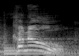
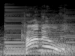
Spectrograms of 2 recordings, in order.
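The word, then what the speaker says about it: Kanū: Perhaps you should try bent paddle's newest flagship beer, Canoe. It's spelled K-A-N-U, with a line above the U. Canoe, bent paddle beer.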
